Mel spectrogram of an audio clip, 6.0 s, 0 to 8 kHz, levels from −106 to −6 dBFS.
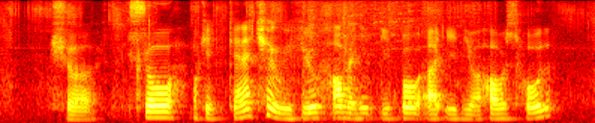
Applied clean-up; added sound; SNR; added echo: none; Tearing + Shatter; 20 dB; none.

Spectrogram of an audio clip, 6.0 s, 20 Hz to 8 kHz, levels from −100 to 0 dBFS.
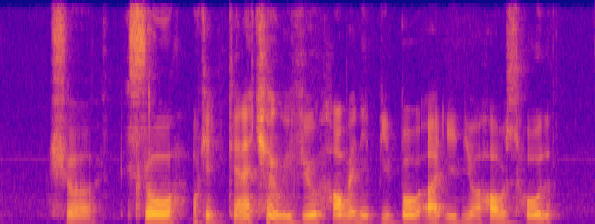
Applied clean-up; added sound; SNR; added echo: none; none; none; none.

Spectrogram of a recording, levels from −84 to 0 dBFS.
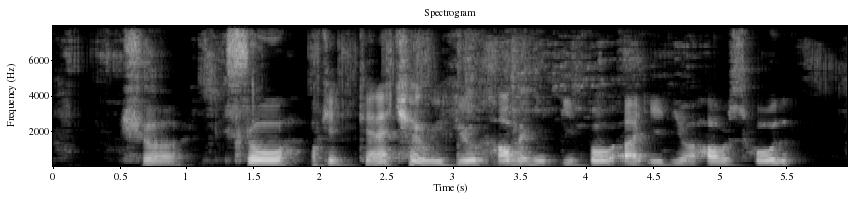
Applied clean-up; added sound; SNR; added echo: classical method log-MMSE.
